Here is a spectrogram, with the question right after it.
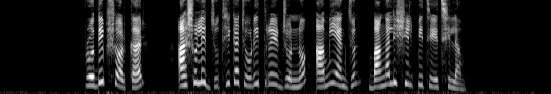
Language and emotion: Bengali, neutral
